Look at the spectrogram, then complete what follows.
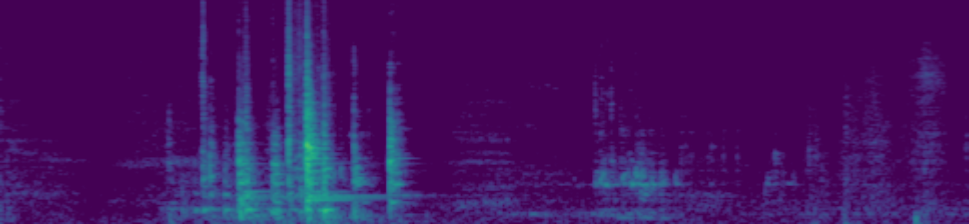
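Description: Water splashing and gurgling for about two seconds as a Viessmann boiler's rubber hose is rinsed out into a sink, washing out black sludge from a system that was never flushed. Fainter short knocks and rustles follow.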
